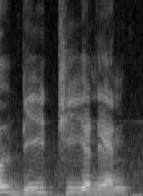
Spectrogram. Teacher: for all these l d t and n sounds the tongue should be in the same place behind the teeth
